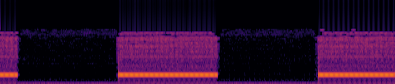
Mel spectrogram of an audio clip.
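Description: A phone's ringback tone: a steady, clear electronic hum sounding in two-second bursts separated by two-second silences, repeating evenly with no voices.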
